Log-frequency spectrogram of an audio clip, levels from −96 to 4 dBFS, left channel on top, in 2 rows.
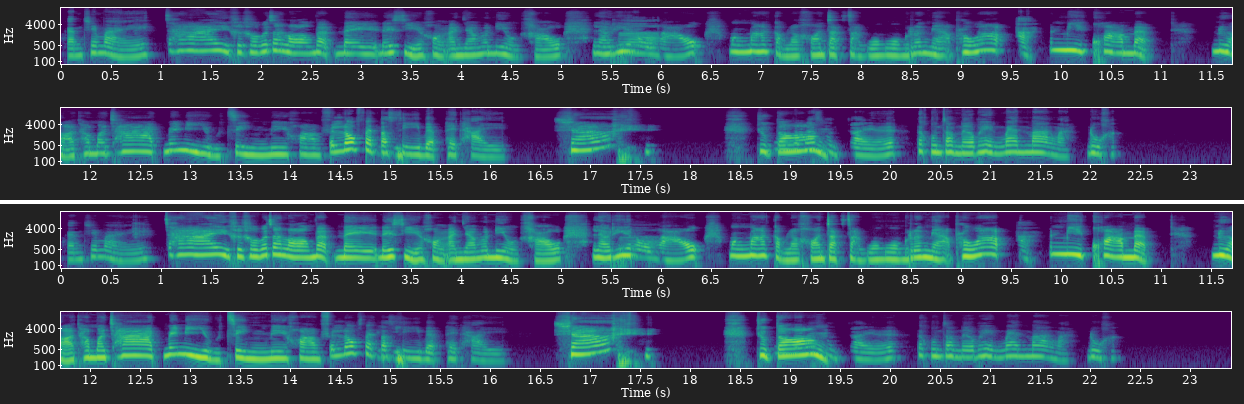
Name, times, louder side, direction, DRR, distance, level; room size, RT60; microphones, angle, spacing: voice 1, 0.0-0.9 5.6-6.0 9.6-9.7 14.4-16.1 18.9-22.2, left 5 dB, 40° left, 0.4 m, -28 dB
voice 2, 1.1-9.4 9.9-10.9 11.5-14.3 16.7-17.5 18.4-19.4, right 5 dB, 65° right, 0.4 m, -22 dB
4.4 x 2.1 x 2.2 m
head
